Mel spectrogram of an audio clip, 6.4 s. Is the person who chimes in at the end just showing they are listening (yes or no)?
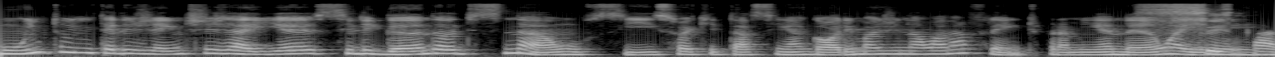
yes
